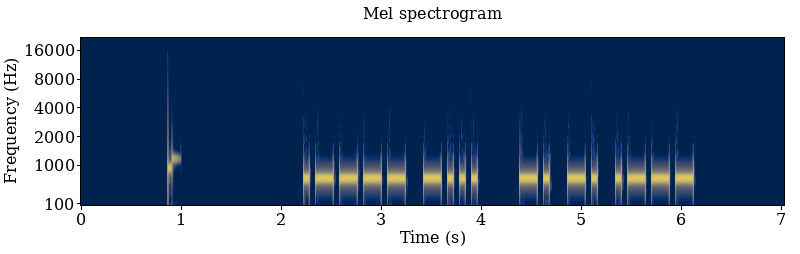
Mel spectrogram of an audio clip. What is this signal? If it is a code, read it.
Morse code, heard as a keyed tone, about 21 wpm, 700 Hz. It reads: 1B NNJ
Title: Field Day Exchanges - 20wpm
